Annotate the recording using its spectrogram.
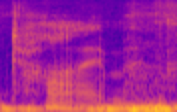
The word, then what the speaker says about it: Tyme: T-Y-M-E is the way you spell that, time.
